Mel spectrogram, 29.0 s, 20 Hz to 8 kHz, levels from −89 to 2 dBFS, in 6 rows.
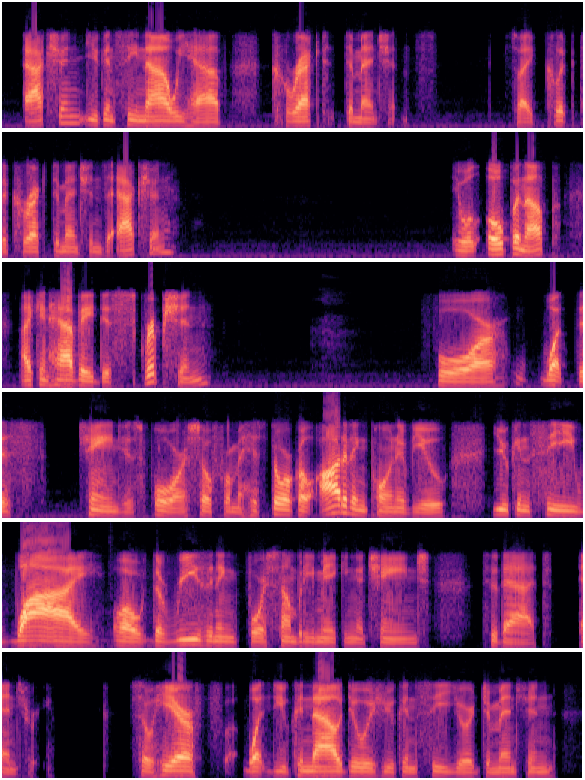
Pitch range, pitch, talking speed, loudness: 85-100 Hz, 95 Hz, 140 wpm, -17 LUFS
